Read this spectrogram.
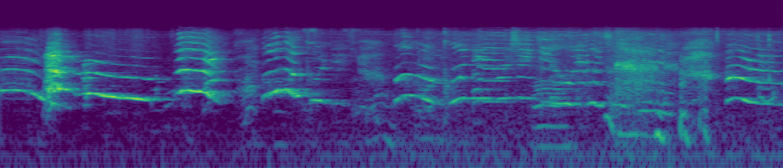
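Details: Pet Silky Terrier howling indoors: a run of wavering, rising-then-falling whining howls, each about half a second, strung together with short breaks and overlapping yelps toward the end.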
